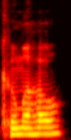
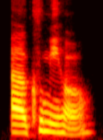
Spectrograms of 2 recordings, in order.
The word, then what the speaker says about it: Kumiho: Would it be pronounced Kumaho? Kumiho. Kumiho Mhm.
